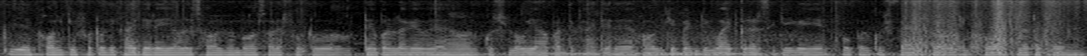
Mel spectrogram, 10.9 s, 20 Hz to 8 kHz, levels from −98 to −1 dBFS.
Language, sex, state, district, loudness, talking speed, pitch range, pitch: Hindi, male, Bihar, Muzaffarpur, -45 LUFS, 205 wpm, 105-115 Hz, 110 Hz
